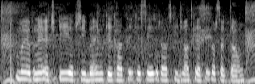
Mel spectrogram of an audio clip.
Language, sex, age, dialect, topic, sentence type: Hindi, male, 18-24, Awadhi Bundeli, banking, question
